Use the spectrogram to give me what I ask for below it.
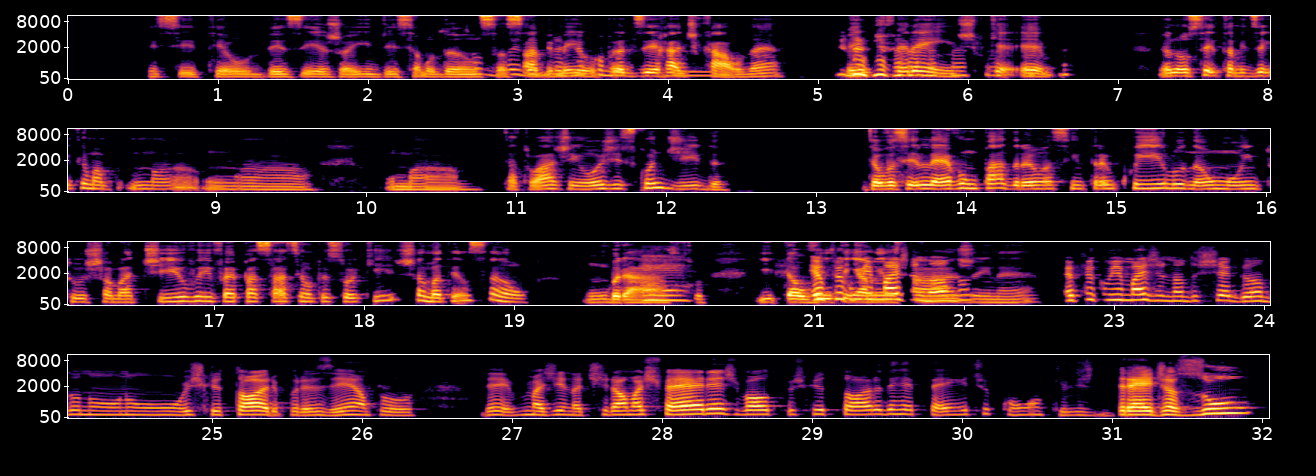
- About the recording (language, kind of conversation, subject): Portuguese, advice, Como posso mudar meu visual ou estilo sem temer a reação social?
- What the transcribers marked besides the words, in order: laugh; tapping; in English: "dreads"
